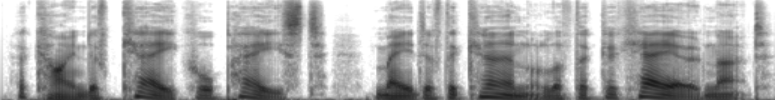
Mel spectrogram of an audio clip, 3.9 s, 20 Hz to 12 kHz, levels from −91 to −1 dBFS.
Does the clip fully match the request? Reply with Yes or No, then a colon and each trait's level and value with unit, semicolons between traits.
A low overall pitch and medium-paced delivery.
No: very low, 95 Hz; fast, 215 wpm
